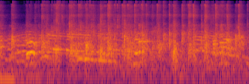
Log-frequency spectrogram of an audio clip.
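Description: Guests clap at a wedding right after the couple is pronounced husband and wife, a fairly loud run of overlapping claps with voices and crowd chatter underneath.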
